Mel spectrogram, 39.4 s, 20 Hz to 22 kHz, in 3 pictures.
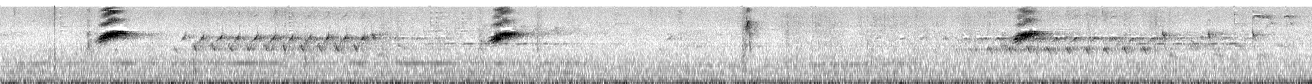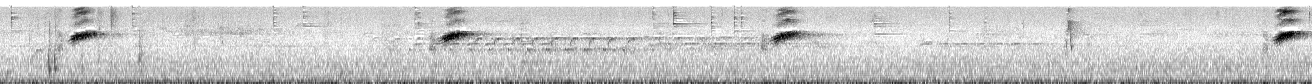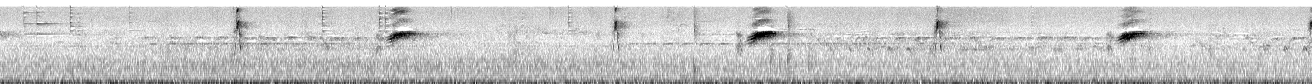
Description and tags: outdoor ambience
Various birds chirping, ambient wind noise, wind chimes, and a few creaks recorded on a window sill. Recorded with a Roland Edirol R-09HR and edited in Audacity.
